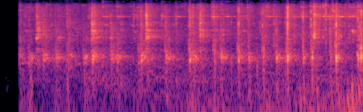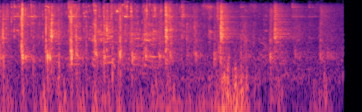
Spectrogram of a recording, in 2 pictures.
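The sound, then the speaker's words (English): Hooves of large Belgian horses clip-clop outside a hotel in a steady run of many strikes, with low rumbling steps underneath and a heavier surge of hoofbeats near the end. “That was the sound of trampling horses. Big Belgium horses, by the way, outside of our hotel that we stayed at”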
